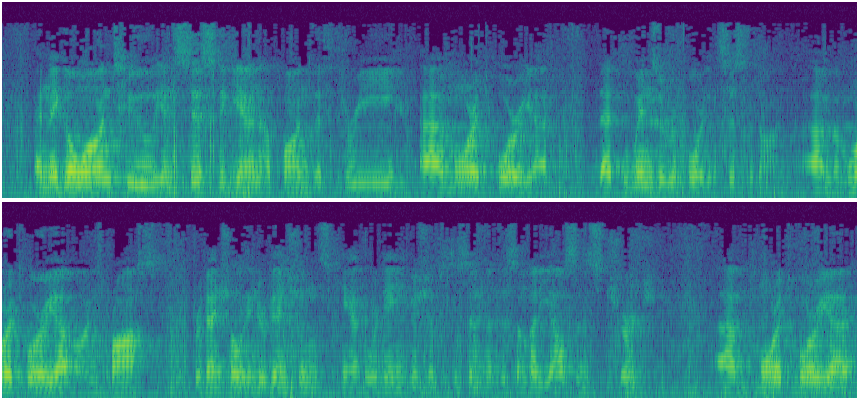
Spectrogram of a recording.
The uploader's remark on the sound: Note that the audio quality of the sermon is poor this week.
